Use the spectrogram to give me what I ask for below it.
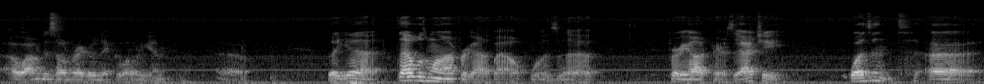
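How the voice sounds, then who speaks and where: A man's voice: medium pitch, vocal fry, a little mellow. A man in his twenties chatting casually as a podcast co-host, rambling and a bit profane, with many fillers. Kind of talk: casual chat. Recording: echoey room with faint noise.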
